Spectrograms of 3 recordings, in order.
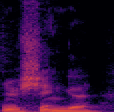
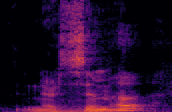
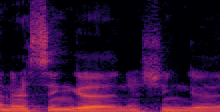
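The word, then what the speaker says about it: Nṛsiṃha: Yes, I also, I don't know actually, but apparently it's always been pronounced Nrsimha, but from what I understood, the English transliteration came with an M, Narasimha, but it's just, I've been saying it wrong for years.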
